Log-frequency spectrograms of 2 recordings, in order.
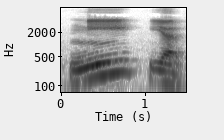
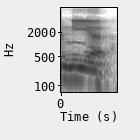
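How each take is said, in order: First: "नियर" very slowly in two parts, नी, यर; split into sounds. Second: Said in the usual way. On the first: Shown as a demonstration. Teacher showing both vowel sounds, "नियर" slowly split as नी-यर. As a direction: stretch the ee in "नियर", break, then यर. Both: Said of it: "ई ए की ध्वनि आ रही है".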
